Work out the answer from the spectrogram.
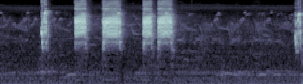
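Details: A black francolin among four birds gives a rasping, scratchy phrase: a short opening note and four longer grating notes, then one more note after a pause.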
